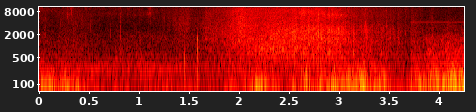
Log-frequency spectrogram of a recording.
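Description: Wind buffeting the microphone with a low rumble, and a louder rush of wind for about a second and a half in the middle.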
